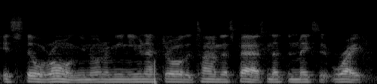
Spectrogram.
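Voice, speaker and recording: A man's voice: medium pitch, little pitch movement, quick pace, a little mellow. A man co-hosting a podcast, chatting casually in a slangy, profane and emphatic way. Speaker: podcast co-host. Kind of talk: casual chat.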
